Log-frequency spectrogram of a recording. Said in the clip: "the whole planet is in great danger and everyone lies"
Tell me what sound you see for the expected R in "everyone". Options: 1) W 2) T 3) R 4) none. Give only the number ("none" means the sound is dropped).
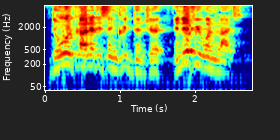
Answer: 3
